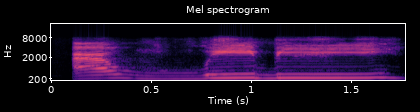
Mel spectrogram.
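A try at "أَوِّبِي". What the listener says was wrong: Jangan disentak, jangan terlalu disentak. Awibi.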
